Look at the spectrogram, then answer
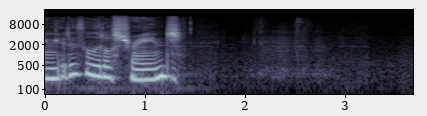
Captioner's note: speaking French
